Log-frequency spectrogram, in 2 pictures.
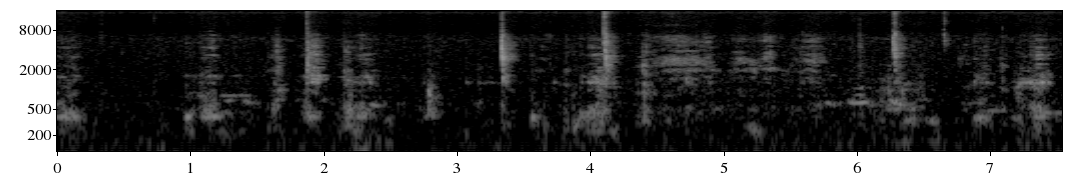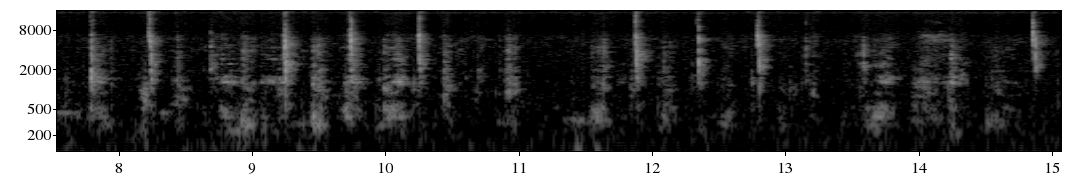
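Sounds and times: chewing clicks and smacks: 1.0 - 15.0.

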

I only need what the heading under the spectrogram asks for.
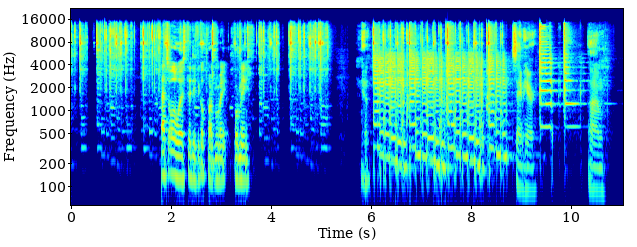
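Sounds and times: electric guitar picked notes: 6.0 - 10.5.

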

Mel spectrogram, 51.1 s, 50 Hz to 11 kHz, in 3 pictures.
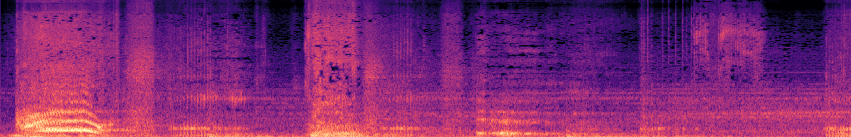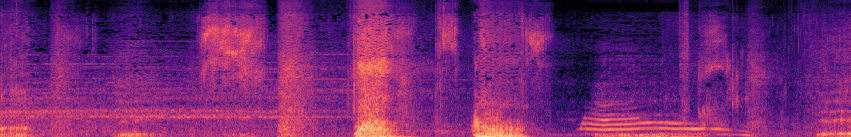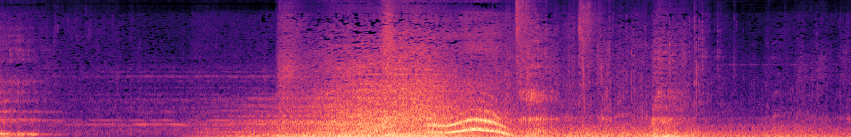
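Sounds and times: low rumble: 36.3 - 51.0
monster roaring: 41.0 - 45.4.

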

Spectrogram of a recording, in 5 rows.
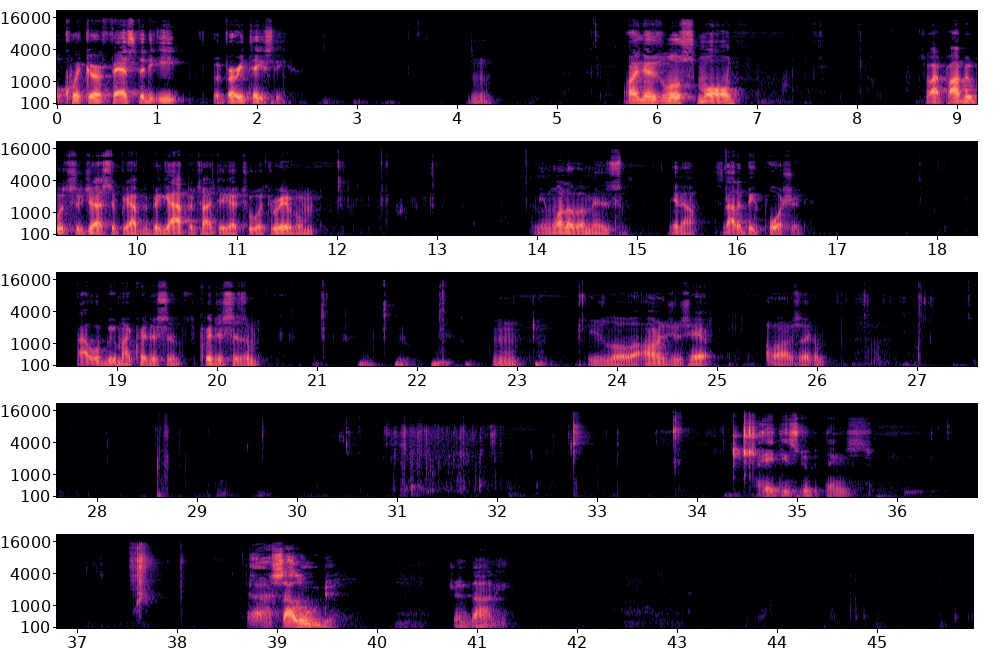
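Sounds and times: faint chewing: 3.0 - 5.8, 6.8 - 8.7, 11.2 - 14.1, 17.0 - 18.6, 20.4 - 23.8, 24.9 - 25.5, 26.2 - 34.3, 42.0 - 45.9.

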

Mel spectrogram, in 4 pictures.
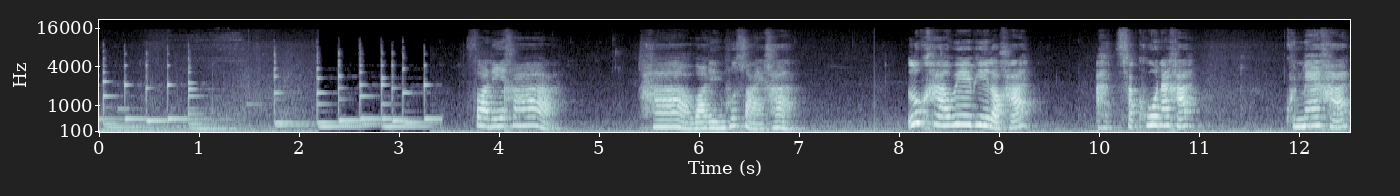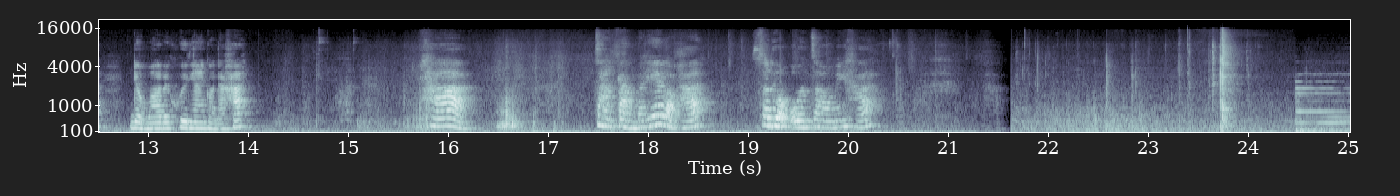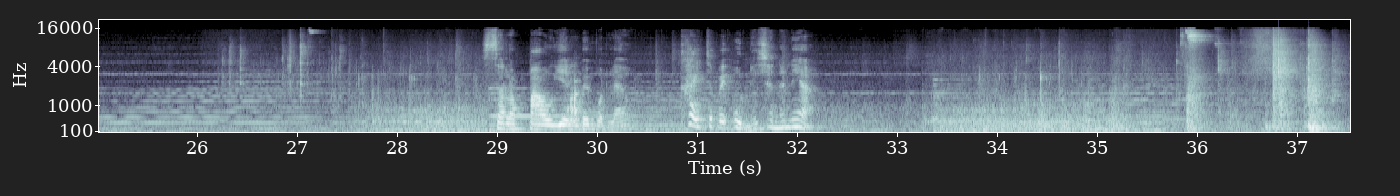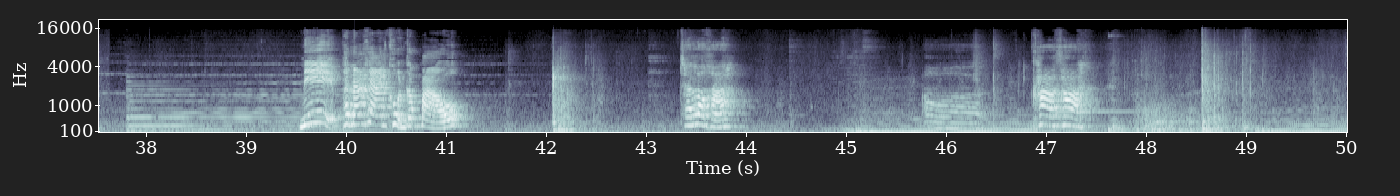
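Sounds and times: marimba phone ringtone: 0.0 - 3.5
soft background music: 0.0 - 3.5, 24.2 - 50.0
suitcases rolling on tile floor: 21.6 - 24.5, 26.2 - 37.7, 47.5 - 50.0.

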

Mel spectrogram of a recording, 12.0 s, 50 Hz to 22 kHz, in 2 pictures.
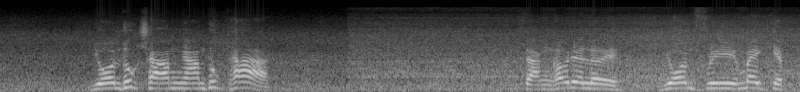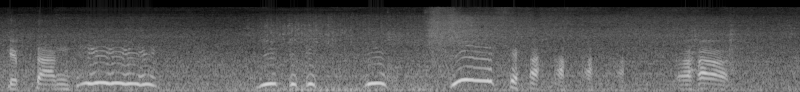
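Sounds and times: short shouts: 8.8 - 9.8
gas flame rushing: 9.0 - 11.6
wok flaring up with a hiss: 9.1 - 10.4.

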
